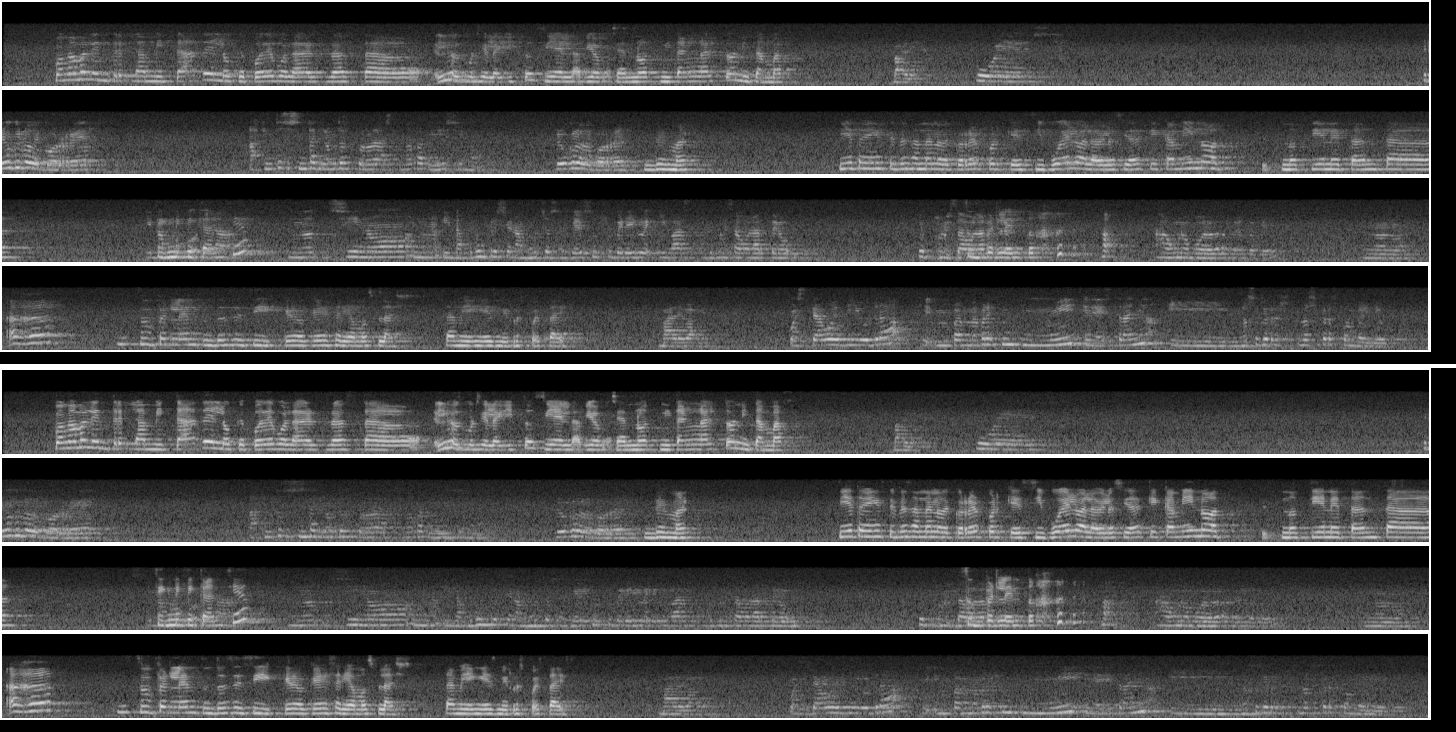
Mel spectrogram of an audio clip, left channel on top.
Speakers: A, on the right; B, on the left.
A: pongámoslo entre la mitad de lo que puede volar hasta los murciélaguitos y el avión, o sea, no ni tan alto ni tan bajo.
B: Vale. Pues creo que lo de correr a 160 kilómetros por hora, es que eso es rapidísimo. Creo que lo de correr.
A: De más. Sí, yo también estoy pensando en lo de correr porque si vuelo a la velocidad que camino no tiene tanta
B: Sí,
A: significancia,
B: tampoco, o sea, no, sí, no, no- y tampoco impresiona mucho. O sea, si eres un superhéroe y vas y te pones a volar, pero <laughs> te pones
A: súper
B: a volar de
A: lento.
B: repente
A: <laughs>
B: a, a uno por hora, ¿pero esto qué es? No, no.
A: Ajá, súper lento, entonces sí, creo que seríamos Flash. También es mi respuesta a eso.
B: Vale, vale. Pues te hago de ti otra que me pa- me ha parecido muy eh, extraña y no sé qué, res- no sé qué responder yo.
